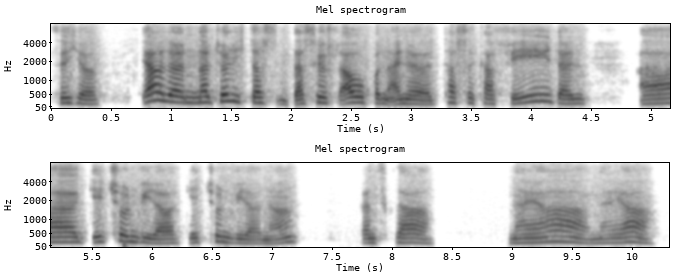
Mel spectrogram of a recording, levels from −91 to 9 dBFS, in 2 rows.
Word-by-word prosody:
Sicher. 170 -5 -1 0.4
Ja, 280 - +8
dann 210 -5 +5
natürlich, 225 +4 +4
das 195 -1 0
das 150 +1 +1
hilft 195 -2 +1
auch. 200 -2 +5
Und 170 - 0
eine 150 -3 +1
Tasse 190 -2 -4
Kaffee, 190 +9 -1
dann, 165 -4 -1 0.4
ah, 175 +3 +2
geht 180 +2 -5
schon 200 -4 +1
wieder 145 -3 -1
geht 160 +1 -9
schon 190 -5 -3
wieder, 140 -3 -4
ne? 140 +8 -5 0.6
Ganz 155 0 -7
klar. 160 -4 -2 0.6
Na 155 +1 -5
ja 175 -1 -2
na 150 +1 -10
ja. 165 -1 -3
170 Hz, 155 wpm, -22 LUFS, 155-195 Hz, 0.6 s, Ja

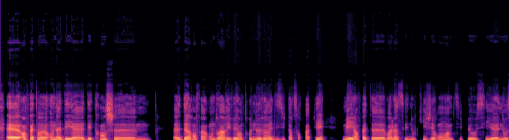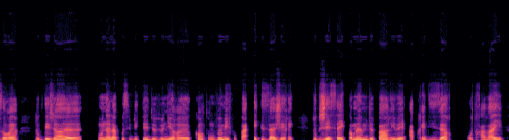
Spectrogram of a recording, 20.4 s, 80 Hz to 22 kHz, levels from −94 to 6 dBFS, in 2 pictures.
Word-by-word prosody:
heu, 295 -1 +12
en 200 - +4
fait, 275 +6 +3
heu, 200 -3 +3
on 200 +1 +1
a 195 0 +5
des, 195 0 +4
heu, 175 -1 +3
des 200 +3 +1
tranches, 230 +2 -2
hem, 185 -2 -3 0.5
heu, 180 - +2
d'heures, 205 +4 +3
enfin 185 -2 -4
on 180 - -6
doit 195 +1 +2
arriver 190 +4 0
entre 190 -2 -5
09:00 200 +3 +1
et 200 - 0
18:00 175 -9 -10
sur 190 - -15
papier, 270 +6 -3 0.3
mais 200 +6 +3
en 180 - -2
fait, 210 +3 -3
heu, 170 -2 +3
voilà, 175 +6 -1
c'est 195 -4 -11
nous 185 +2 -9
qui 195 +1 -10
gérons 185 +3 -5
un 180 -2 -4
petit 180 +1 -18
peu 205 +6 -3
aussi, 200 0 -3
heu, 175 -2 +2
nos 175 0 -3
horaires, 195 +2 +1 0.3
donc 170 -3 -10
déjà, 215 +6 +2
heu, 165 -3 +4 0.3
on 175 +2 -2
a 200 - +3
la 195 -2 +3
possibilité 185 +3 -5
de 185 -2 -5
venir, 180 +3 -2
heu, 160 -1 -1
quand 205 -1 -4
on 185 -1 -8
veut, 225 +7 +2
mais 205 - +3
il - - -4
faut 170 +1 -20
pas - - -3
exagérer, 190 -5 -2 0.4
donc 180 -2 -6
j'essaye 210 +7 +2
quand 185 -1 -1
même 210 +2 +3
de 185 -3 +1
pas 195 +4 +1
arriver 190 +4 0
après 195 +3 -7
10:00 175 +8 0 0.3
au 170 - -10
travail, 160 - -1
190 Hz, 200 wpm, -22 LUFS, 175-205 Hz, 0.5 s, heu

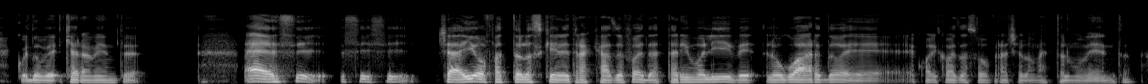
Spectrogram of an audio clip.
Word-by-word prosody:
que - - -2
dove 95 -1 +2
chiaramente 100 -1 -3 1.0
Eh 130 -2 +7
sì, 130 +2 -2 0.2
sì, 130 - -5
sì. 125 0 -7 0.2
Cioè 110 0 +5
io 130 0 +8
ho - - +3
fatto 115 0 0
lo 115 0 +4
scheletro 105 -2 +1
a 100 - +1
casa, 100 0 -1
poi 110 +2 -2
ho - - 0
detto: 100 0 -4
“Arrivo 110 +1 0
lì, 115 +1 +2
ve 105 0 0
lo 105 0 0
guardo, 110 0 +2
ehm, 90 -3 -7
e - - -11
qualcosa 100 0 -7
sopra 100 0 -9
ce 95 0 -10
lo 95 0 -9
metto 95 0 -14
al 95 - -6
momento.” 90 +4 -10
105 Hz, 165 wpm, -23 LUFS, 95-115 Hz, 1.0 s, io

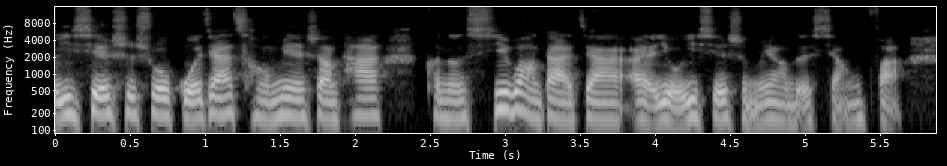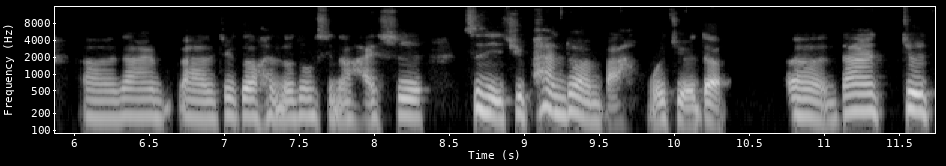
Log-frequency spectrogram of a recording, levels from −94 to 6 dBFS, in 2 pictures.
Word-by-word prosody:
一 180 +4 +3
些 190 +2 +3
是 200 0 -3
说 185 -2 +2
国 165 -1 +1
家 195 0 +2
层 170 -5 -8
面 180 -1 0
上， 160 -1 0
它 185 +1 -2 0.3
可 170 - -7
能 165 0 -3
希 240 +6 0
望 230 -9 +1
大 160 0 +1
家， 155 0 -1
哎， 160 -1 -2
有 155 +4 +2
一 180 - +2
些 160 - -2
什 - - -10
么 - - -4
样 145 -4 -5
的 - - -4
想 150 +2 -11
法。 - - -5 0.4
呃， 170 -1 -3
当 180 0 -1
然， 175 -1 -3
呃， 165 -1 -1
这 180 +2 -2
个 180 0 +4
很 - - -2
多 170 - +1
东 180 -1 -1
西 - - -9
呢， - - -2
还 165 - -4
是 175 0 +1 0.2
自 245 - +4
己 175 -4 +6
去 200 +5 0
判 230 -5 +2
断 190 -8 +3
吧， - - -6
我 155 - 0
觉 125 -5 +2
得。 350 0 +5 0.4
呃， 180 -4 +2
当 210 +4 +2
然， 220 -2 +4
就 245 - +8
是 220 0 +5
180 Hz, 270 characters per minute, -25 LUFS, 160-195 Hz, 0.4 s, 就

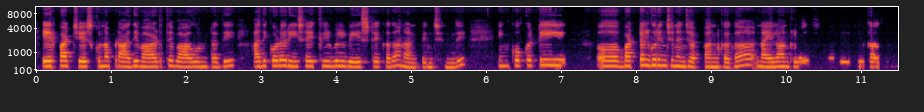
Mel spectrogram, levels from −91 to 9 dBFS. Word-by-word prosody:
ఏర్పాటు 235 +1 +6
చేసుకున్నప్పుడు 230 +1 +2
అది 230 +3 +2
వాడితే 215 +4 0
బాగుంటది, 210 +1 -1 0.4
అది 235 +1 -2
కూడా 250 +1 +5
రీసైకలబుల్ 230 +1 -1
వేస్టే 210 +1 0
కదా! 225 +5 0
అననిపించింది. 195 +2 -4 0.5
ఇంకొకటి 250 +2 -1 0.7
ఆహ్, 235 0 +3
బట్టల 235 +3 +2
గురించి 260 -1 0
నేను 220 -1 0
చెప్పాను 205 0 -1
కదా! 215 +6 0 0.3
నైలాన్ 210 +1 +2
క్లోత్స్ 465 - -5 0.2
అవి, 420 +6 -4 0.2
ఇవి 215 0 -6
కాకుండా 210 +1 0
225 Hz, 120 wpm, -20 LUFS, 210-235 Hz, 0.7 s, ఏర్పాటు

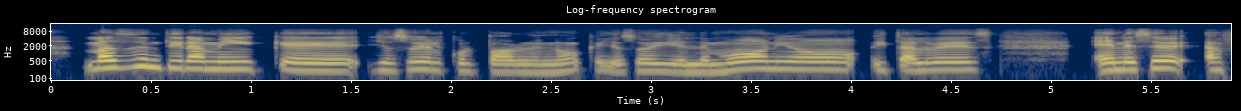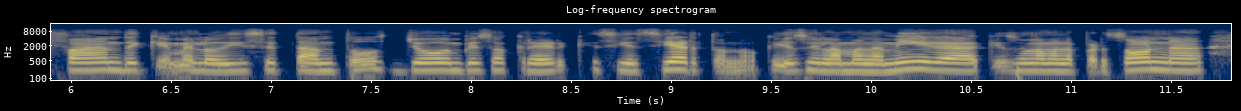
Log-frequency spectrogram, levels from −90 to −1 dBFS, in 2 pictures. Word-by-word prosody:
me 250 - +6
hace 265 +1 +5
sentir 265 -5 +2
a 240 - +7
mí 235 0 +2
que 200 -2 +2
yo 210 0 -7
soy 230 +3 +1
el 220 - -2
culpable, 185 -2 -4
¿no?, 190 +4 -5
que - - -10
yo - - -5
soy 200 -1 -3
el 180 0 -3
demonio 230 +4 0
y, - - -8
tal 210 - +1
vez 225 0 0 0.5
en 215 +1 +4
ese 225 +3 +3 0.2
afán 220 0 +1
de 215 0 -3
que 195 - -5
me - - -3
lo 195 - -2
dice 200 +2 -4
tanto, 180 - -2
yo 210 +2 0
empiezo 210 0 -4
a - - -12
creer 195 -1 -4
que 225 - -19
sí 205 - -5
es 195 - -7
cierto, 225 -3 +2
¿no?, - - -11
que - - -11
yo - - -2
soy 215 +1 -3
la 195 -1 +1
mala 195 -1 -1
amiga, 220 0 +3
que - - -14
yo - - -10
soy 205 0 -4
la 200 - +1
mala 195 -1 -1
persona, 215 -1 +1
210 Hz, 250 wpm, -22 LUFS, 200-225 Hz, 0.5 s, a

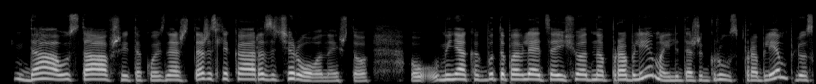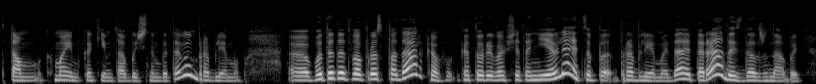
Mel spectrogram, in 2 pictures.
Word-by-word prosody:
Да, 245 +2 +3
уставшей 230 -3 +2
такой, 195 +1 -5
знаешь, 205 -3 -2
даже 255 +5 0
слегка 245 -1 +1
разочарованный, 200 -8 0
что 170 -1 -6 0.4
у 180 +1 -3
у - - -3
меня 230 +2 +3
как 220 -1 -6
будто 245 +2 +1
появляется 230 -1 +3
ещё 220 +1 +2
одна 220 -1 +1
проблема 220 - +1
или 180 +1 -3
даже 190 +1 -2
груз 200 0 -5
проблем 210 - -1
плюс 205 -6 -4
к - - -26
там 175 -2 -4
к 175 - -25
моим 200 -4 -3
каким-то 170 -1 -7
обычным 165 +1 -8
бытовым 275 - 0
проблемам. 175 - -6 0.4
Э, 190 +1 0
вот 240 +7 +2
этот 275 -3 +6
вопрос 245 0 +3
подарков, 240 - +1
который 210 0 0
вообще-то 200 +1 -3
не 205 +2 +1
является 265 - +4
п - - -4
проблемой, 180 -5 -3
да, 240 +10 +2
это 210 -5 +1
радость 210 - +3
должна 175 -3 -3
быть, 75 - -8
210 Hz, 170 wpm, -23 LUFS, 180-235 Hz, 0.4 s, этот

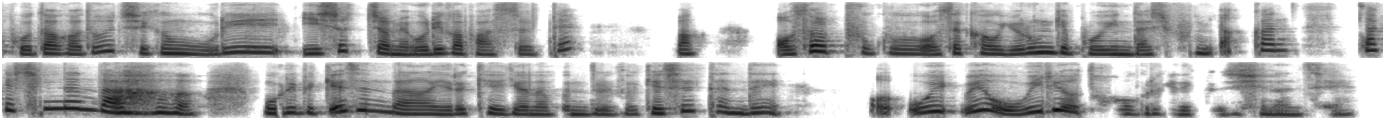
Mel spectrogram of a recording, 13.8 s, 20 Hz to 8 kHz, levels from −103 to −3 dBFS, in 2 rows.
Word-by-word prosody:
보다가도 185 - 0
지금 200 - -1
우리 240 +6 0
이 195 - 0
시점에 205 - +1
우리가 190 +4 +1
봤을 170 -1 -5
때 350 - -6 0.5
막 185 0 -2 0.3
어설프고 210 - +1
어색하고 185 0 -1
요런 225 +7 +2
게 225 -2 +1
보인다 170 -3 -1
싶으면 200 +3 -6
약간 320 -1 -3 0.3
"짜게 330 0 +1
식는다. 245 - +5 0.3
몰입이 220 +1 +1
깨진다." 255 - +3
이렇게 185 +4 -1
얘기하는 165 -3 -1
분들도 165 0 -5
계실 210 - +1
텐데 225 -5 -1 0.4
어 - - -2
왜 280 +2 +4
왜 320 - +4
오히려 275 - +4
더 180 - -10
그렇게 180 -3 -10
느껴지시는지. 160 0 -7
195 Hz, 345 characters per minute, -24 LUFS, 170-250 Hz, 0.5 s, 식는다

